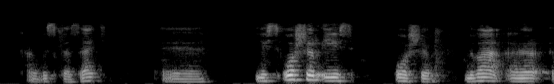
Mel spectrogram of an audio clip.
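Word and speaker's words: Ошер (עושר): А одно слово э, Ошер, которое начинается с Сайном, Ошер, а звучит вроде бы одинаково. Э, вроде бы, немножко есть оттенок э, в гортанности э, звука э, ай, но сегодня не, не произносится гортанность у него.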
